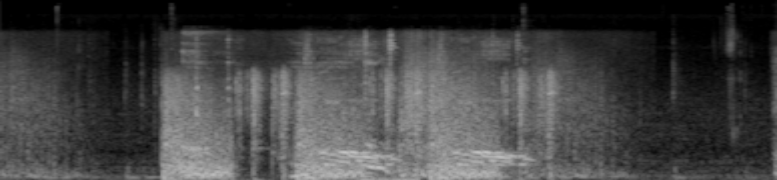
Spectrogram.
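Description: Gunfire in the first-person shooter Killing Time, a dense burst of shots and loud in-game action from about one to four seconds, with quieter ambient game sound before and after.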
